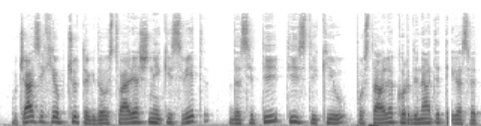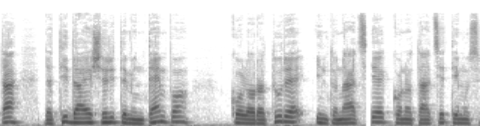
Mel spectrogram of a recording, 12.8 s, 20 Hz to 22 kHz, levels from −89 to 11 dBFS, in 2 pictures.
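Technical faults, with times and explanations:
1.05–1.09 s, 5.97–6.02 s, 11.29–11.37 s: AAC frame loss with muting. Runs of 4, 5 and 8 frames (40, 50 and 80 ms) were zeroed, fading out and back in. They show as blank spectrogram columns and tapered waveform dips.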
